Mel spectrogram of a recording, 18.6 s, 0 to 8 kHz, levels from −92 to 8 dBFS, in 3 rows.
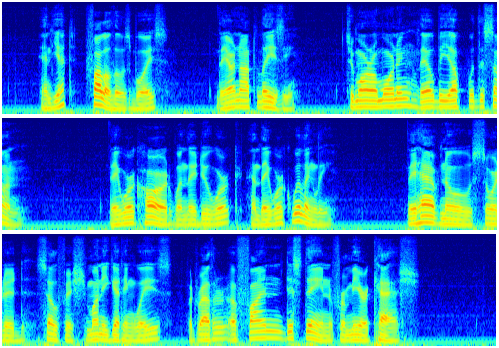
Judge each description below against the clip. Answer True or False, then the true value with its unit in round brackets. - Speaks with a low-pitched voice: True (105 Hz)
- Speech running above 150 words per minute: False (145 wpm)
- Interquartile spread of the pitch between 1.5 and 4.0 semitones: False (5.0 semitones)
